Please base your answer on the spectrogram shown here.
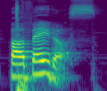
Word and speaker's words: Barbados: So there's a long vowel sound in the first syllable, but the stress is on the second syllable, Barbay, Barbay. And notice that the two A's are actually pronounced differently. Barbay, Barbay.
